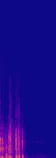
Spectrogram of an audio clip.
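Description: Dice rolled for a tabletop role-playing constitution saving throw, making a short, bright clatter of a few quick clicks that stops abruptly into silence.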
